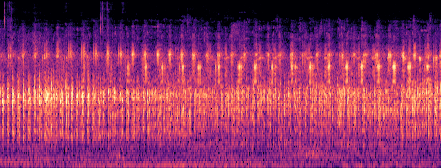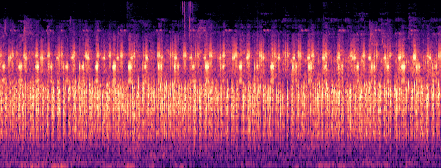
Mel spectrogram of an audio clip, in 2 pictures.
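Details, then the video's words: Chorus of frogs from a Lane Cove National Park wetland in Sydney: steady rapid pulsed calls, about three per second, overlapping into a rattling wall of sound, with a faint low hum beneath early on. "Frogs in Lane Cove National Park wetland"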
